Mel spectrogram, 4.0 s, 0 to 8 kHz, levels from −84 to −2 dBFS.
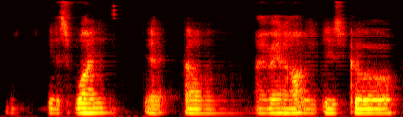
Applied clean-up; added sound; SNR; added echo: neural mask model DeepFilterNet 3.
